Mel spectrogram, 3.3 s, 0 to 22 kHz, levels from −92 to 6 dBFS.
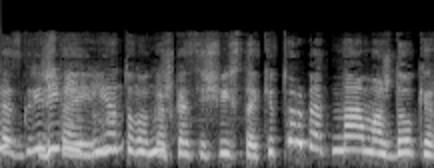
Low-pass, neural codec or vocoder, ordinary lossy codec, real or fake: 10.8 kHz; none; AAC, 32 kbps; real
